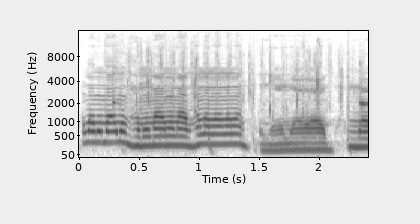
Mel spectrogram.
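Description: A cartoon character's wordless vocalizing: a few held voice notes that step up and down in pitch with short breaks.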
